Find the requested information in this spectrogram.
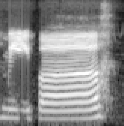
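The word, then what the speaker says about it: Mipha: my but i'm like no game says meepa oh there is somebody who pronounces my phone they're the same person that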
